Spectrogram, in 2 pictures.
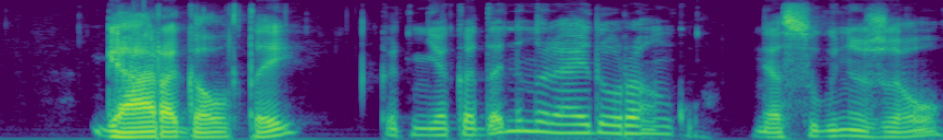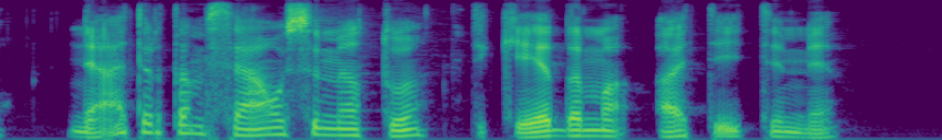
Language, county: Lithuanian, Utena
